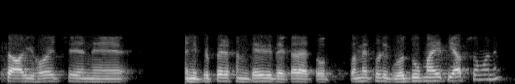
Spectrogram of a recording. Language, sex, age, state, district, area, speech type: Gujarati, male, 18-30, Gujarat, Kutch, urban, conversation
